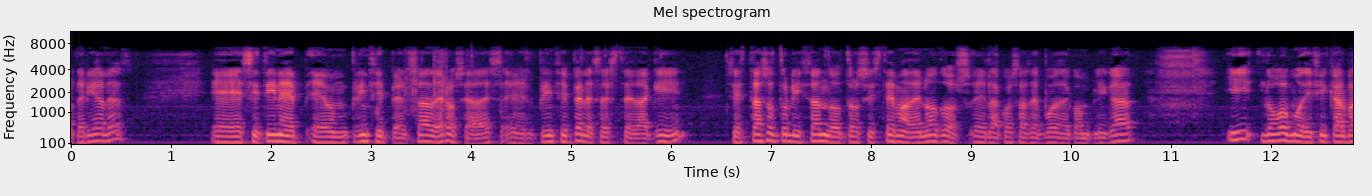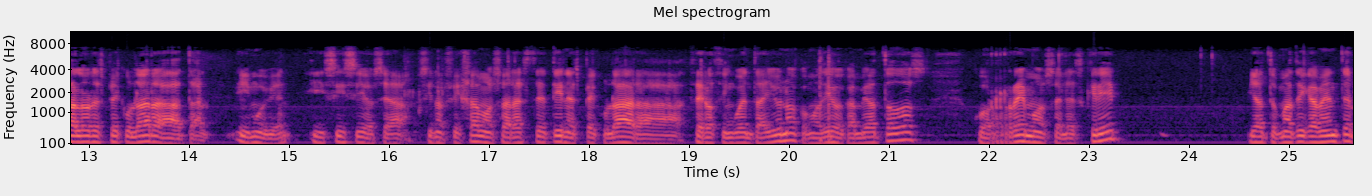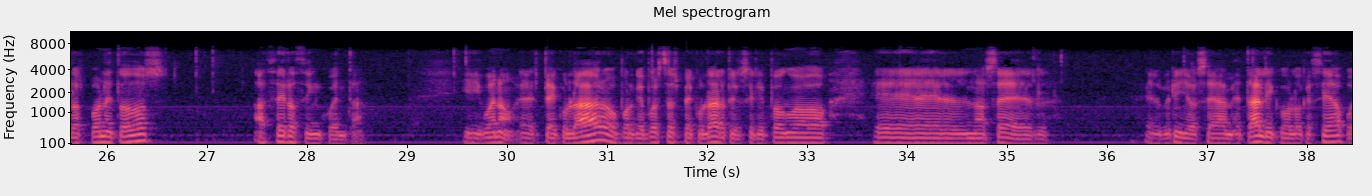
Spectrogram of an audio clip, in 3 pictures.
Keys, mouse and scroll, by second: 4.1 middle click, 5.4 click, 6.0 click, 7.6 click, 16.8 middle click, 22.7-24.2 drag, 35.6-36.9 middle drag.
